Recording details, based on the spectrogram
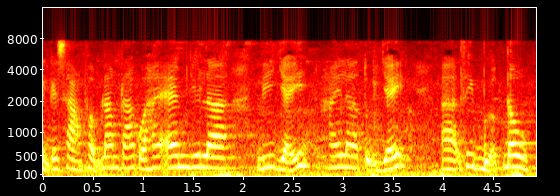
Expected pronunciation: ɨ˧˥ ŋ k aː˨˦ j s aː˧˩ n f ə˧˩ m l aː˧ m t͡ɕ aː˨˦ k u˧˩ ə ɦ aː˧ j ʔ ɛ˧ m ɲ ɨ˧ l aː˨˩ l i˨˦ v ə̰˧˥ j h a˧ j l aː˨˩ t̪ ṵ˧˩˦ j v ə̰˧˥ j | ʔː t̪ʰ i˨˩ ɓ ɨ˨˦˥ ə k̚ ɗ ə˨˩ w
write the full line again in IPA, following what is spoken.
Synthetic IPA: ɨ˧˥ ŋ k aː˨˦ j s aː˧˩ n f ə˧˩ m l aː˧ m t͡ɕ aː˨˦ k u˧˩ ə ɦ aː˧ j ʔ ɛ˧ m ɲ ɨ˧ l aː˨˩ l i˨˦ z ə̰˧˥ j h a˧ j l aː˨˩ t̪ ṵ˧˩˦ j z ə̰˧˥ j | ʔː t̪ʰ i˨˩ ɓ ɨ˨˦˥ ə k̚ ɗ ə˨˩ w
